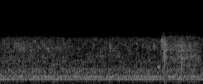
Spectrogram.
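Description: Steady low hum with a hiss of moving water from a reef aquarium's pumps and water circulation.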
